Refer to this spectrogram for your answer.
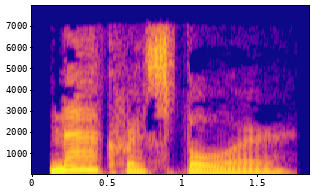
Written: macrospore

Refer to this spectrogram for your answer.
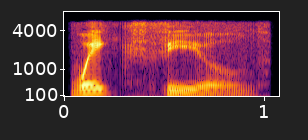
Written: Wakefield

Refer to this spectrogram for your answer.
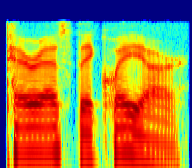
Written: Perez de Cuellar

